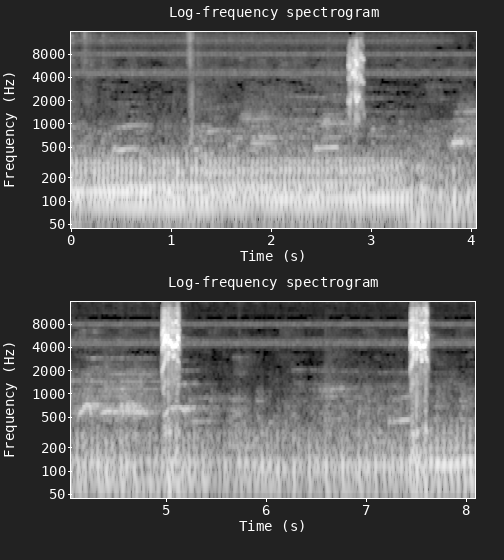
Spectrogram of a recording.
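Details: Cinnamon green-cheeked conure calling with a softer squawk, then two loud, harsh screeches about two and a half seconds apart over a low background hum.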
